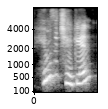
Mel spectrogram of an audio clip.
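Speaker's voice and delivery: loud, high-pitched cutesy exclamation. Real, not acted. Baby talk about her parrot.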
